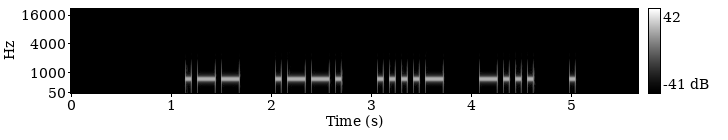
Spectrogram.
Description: Morse code, heard as a keyed tone, about 20 wpm, spaced as for 14 wpm, 700 Hz. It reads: WP4BE
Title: 193 Lesson 31g - Letter v - Call Signs 20wpm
